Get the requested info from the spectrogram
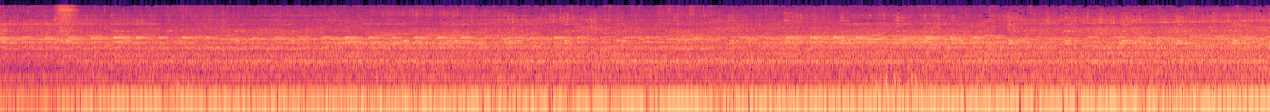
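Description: Union Pacific diesel locomotives rumbling as they roll slowly up to a grade crossing, with the activated crossing signal's bell ringing steadily over the engine noise.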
